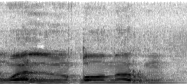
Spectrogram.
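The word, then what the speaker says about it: والقمر: Kalla wal qamar. Lam alif, lamnya ini ditasdid dulu baru dipanjangkan matnya. Kalla wal qamar. Alif lam qamariyah, lamnya sukun dibaca wal qamar.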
